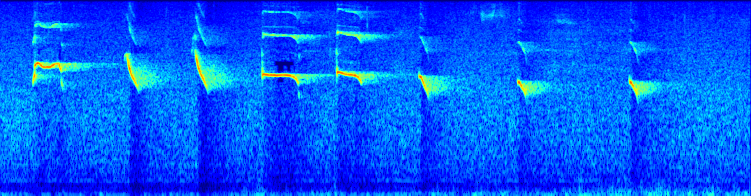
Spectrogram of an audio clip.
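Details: Osprey calling: a series of about ten short clear whistled notes, each sliding sharply downward then levelling, spaced under a second apart, some slightly longer and flatter, with faint low background rumble.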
